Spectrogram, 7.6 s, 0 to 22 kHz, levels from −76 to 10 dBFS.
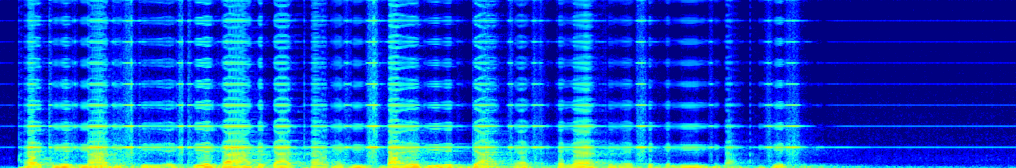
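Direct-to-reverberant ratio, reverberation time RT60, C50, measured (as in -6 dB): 7.5 dB, 1.6 s, 11.5 dB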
